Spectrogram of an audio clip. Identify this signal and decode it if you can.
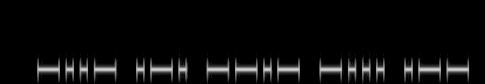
Morse code, heard as a keyed tone, about 17 wpm, 700 Hz. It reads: XRQBW
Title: Code Groups - 5 Letters - 17wpm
